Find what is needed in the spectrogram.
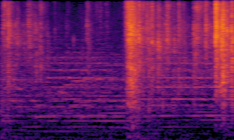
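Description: Soft background music, with a brief crinkling rip of a foil trading-card booster-pack wrapper being torn open a little past a second in.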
